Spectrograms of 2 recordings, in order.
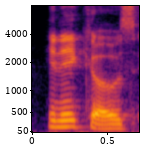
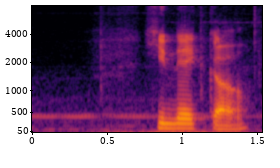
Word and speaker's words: Hinako: Hineko. Didn't they say Hinako at some point though? I remember it being pronounced without the ne.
